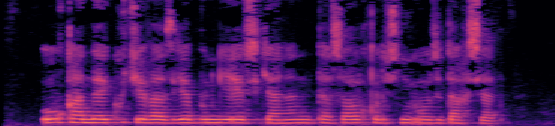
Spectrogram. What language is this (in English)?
Uzbek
